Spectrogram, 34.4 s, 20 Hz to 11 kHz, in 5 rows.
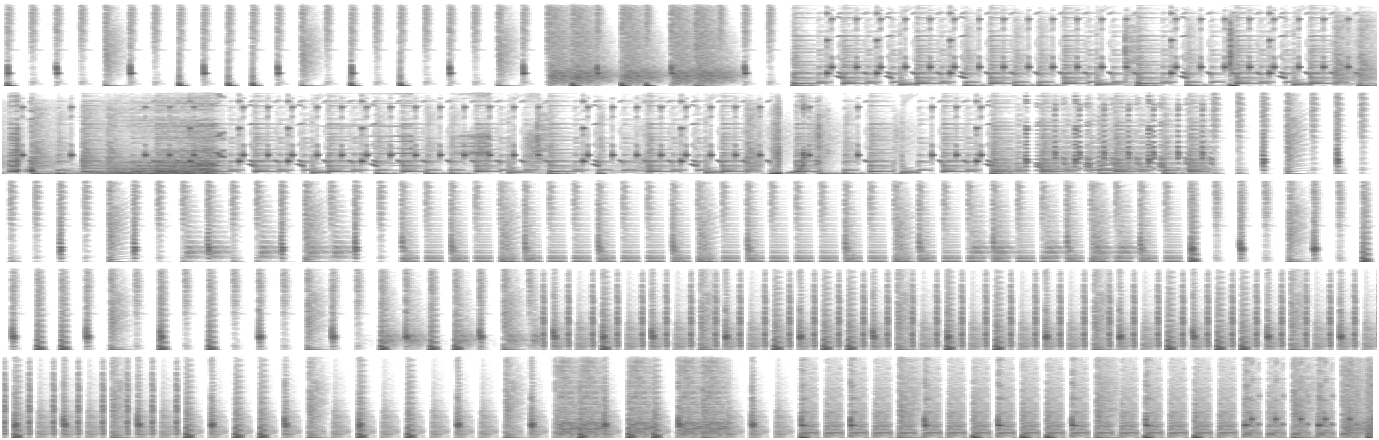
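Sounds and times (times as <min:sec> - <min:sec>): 
XR10 drum machine drums: 0:00.0 - 0:34.3.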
